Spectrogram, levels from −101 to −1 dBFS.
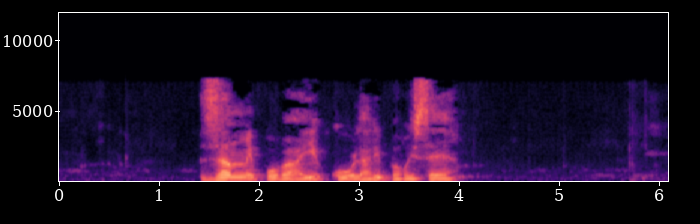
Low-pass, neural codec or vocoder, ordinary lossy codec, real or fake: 7.2 kHz; codec, 16 kHz, 4 kbps, X-Codec, WavLM features, trained on Multilingual LibriSpeech; AAC, 32 kbps; fake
